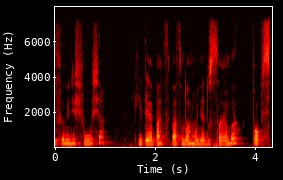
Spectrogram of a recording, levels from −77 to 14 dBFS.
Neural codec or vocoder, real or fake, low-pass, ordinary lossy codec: none; real; 7.2 kHz; Opus, 64 kbps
